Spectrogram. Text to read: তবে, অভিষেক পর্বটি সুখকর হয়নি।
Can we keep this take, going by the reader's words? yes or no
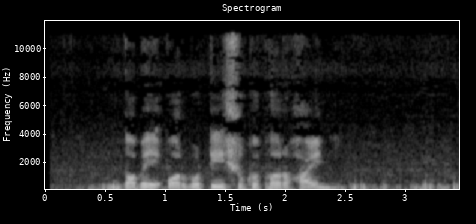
no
